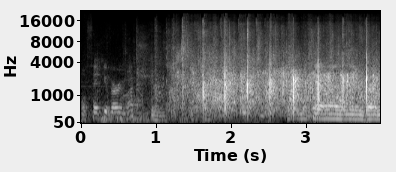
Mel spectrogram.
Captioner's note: applause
